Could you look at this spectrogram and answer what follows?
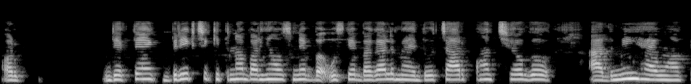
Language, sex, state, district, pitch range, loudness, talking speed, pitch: Hindi, female, Bihar, Bhagalpur, 205-235 Hz, -15 LUFS, 175 wpm, 225 Hz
